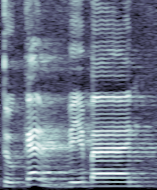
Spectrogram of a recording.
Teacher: Ta ni angin dia agak lemah. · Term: huruf ta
